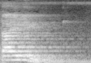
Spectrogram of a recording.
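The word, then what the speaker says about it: ptyalin: उससे क्या बोलते हैं टायलिन क्या बोलते हैं टाइल टी साइलेंट है तिल यह भी कई बार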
